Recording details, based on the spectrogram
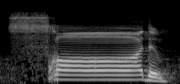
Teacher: اگر ہم پڑھیں گے صاد تو درست نہیں ہے۔ ایک تو ہم نے اس میں آواز کو باریک کر دیا، سین کی طرح بنا دیا، اور آخر میں آواز کو باؤنس بھی نہیں کیا۔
